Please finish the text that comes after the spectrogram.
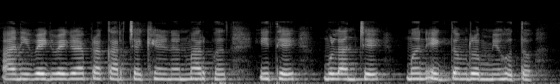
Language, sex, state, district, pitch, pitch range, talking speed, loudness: Marathi, female, Maharashtra, Pune, 245 Hz, 240-255 Hz, 105 wpm, -16 LUFS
